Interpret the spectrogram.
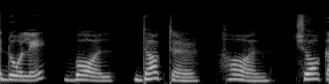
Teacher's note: आगत ध्वनि का उच्चारण अ और ओ के बीच की ध्वनि के रूप में होता है। इसका चिह्न ओ है।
